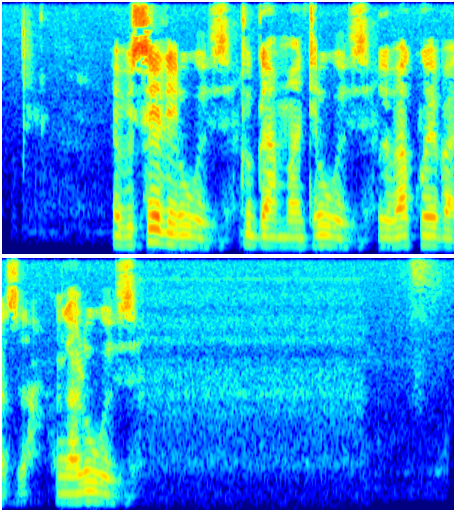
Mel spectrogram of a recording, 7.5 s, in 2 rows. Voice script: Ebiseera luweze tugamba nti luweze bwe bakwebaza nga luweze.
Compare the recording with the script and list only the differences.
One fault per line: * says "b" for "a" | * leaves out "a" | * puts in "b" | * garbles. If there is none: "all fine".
all fine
